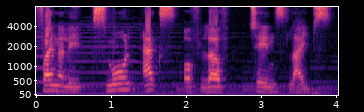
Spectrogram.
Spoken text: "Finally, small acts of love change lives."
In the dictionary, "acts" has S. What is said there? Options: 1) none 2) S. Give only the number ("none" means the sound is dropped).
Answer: 2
